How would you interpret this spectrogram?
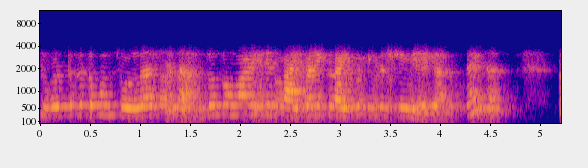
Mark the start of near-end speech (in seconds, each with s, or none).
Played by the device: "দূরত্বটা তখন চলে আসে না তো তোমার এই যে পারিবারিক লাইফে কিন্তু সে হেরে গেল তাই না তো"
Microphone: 1.2 s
